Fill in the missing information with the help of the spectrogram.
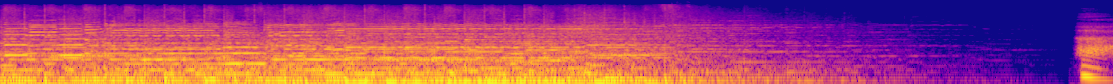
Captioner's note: Overly dramatic YouTuber sigh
